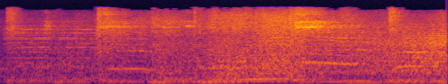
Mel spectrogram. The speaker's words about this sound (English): the car loses grip on the snow and begins to weave from side to side.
